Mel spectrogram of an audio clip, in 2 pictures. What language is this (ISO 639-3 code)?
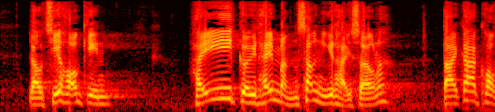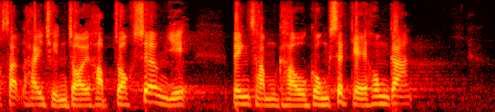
yue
